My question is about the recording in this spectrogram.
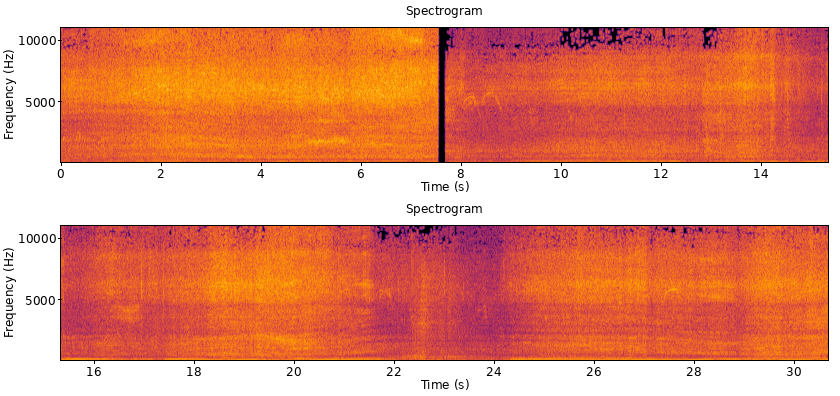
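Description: An air-cooled Volkswagen Beetle flat-four engine runs fairly steadily for the first several seconds. After a cut, a classic Mini's four-cylinder engine revs up and drops off again and again as it is driven hard around a cone course.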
